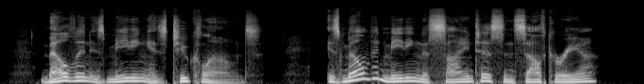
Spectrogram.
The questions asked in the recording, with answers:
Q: Is Melvin meeting the scientists in South Korea?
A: No, Melvin isn't meeting the scientists in South Korea.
